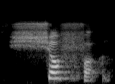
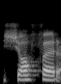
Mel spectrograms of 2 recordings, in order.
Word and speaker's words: chauffeur: drive பண்றவங்க chauffeur okay so இந்த word எப்படி pronounce பண்றாங்கன்னா it is chauffeur okay so this is how you have to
